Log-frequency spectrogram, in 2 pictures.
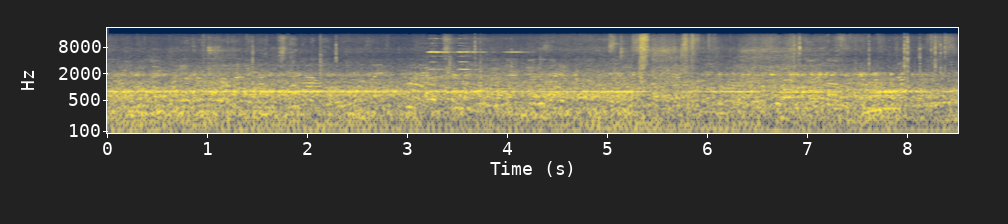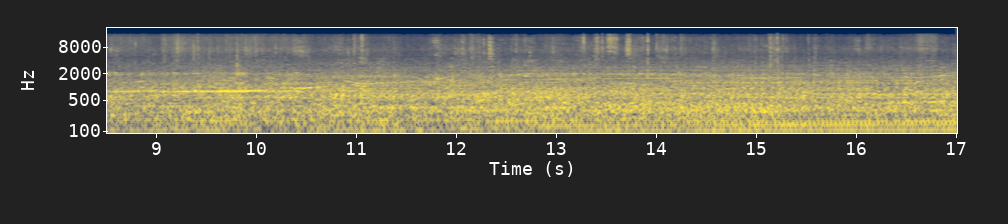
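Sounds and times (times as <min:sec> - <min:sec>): passengers murmuring: 0:00.0 - 0:17.0
train cabin noise: 0:00.0 - 0:17.0.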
